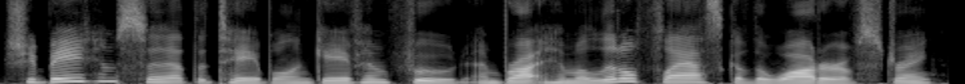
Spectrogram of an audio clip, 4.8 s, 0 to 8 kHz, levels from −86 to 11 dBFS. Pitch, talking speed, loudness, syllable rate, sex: 205 Hz, 275 wpm, -19 LUFS, 5.4 syllables/s, female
